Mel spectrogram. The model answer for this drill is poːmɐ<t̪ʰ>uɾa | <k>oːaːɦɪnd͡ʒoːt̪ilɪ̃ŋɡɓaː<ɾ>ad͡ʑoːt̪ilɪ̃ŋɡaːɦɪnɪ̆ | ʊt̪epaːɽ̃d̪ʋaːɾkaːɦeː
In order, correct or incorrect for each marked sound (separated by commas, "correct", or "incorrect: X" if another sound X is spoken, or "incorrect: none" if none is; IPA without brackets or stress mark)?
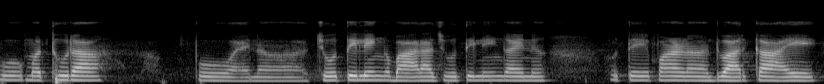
correct, incorrect: p, correct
